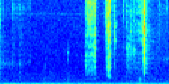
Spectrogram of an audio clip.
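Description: Quick snips of tape being cut to hold a drawing in place, heard as a few short, crisp cutting sounds close by over a steady low hum, with no one speaking.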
